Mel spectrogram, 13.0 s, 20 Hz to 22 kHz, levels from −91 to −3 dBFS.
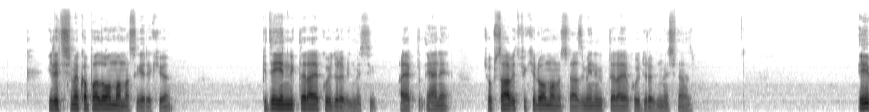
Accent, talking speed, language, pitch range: native, 95 wpm, Turkish, 95-115 Hz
